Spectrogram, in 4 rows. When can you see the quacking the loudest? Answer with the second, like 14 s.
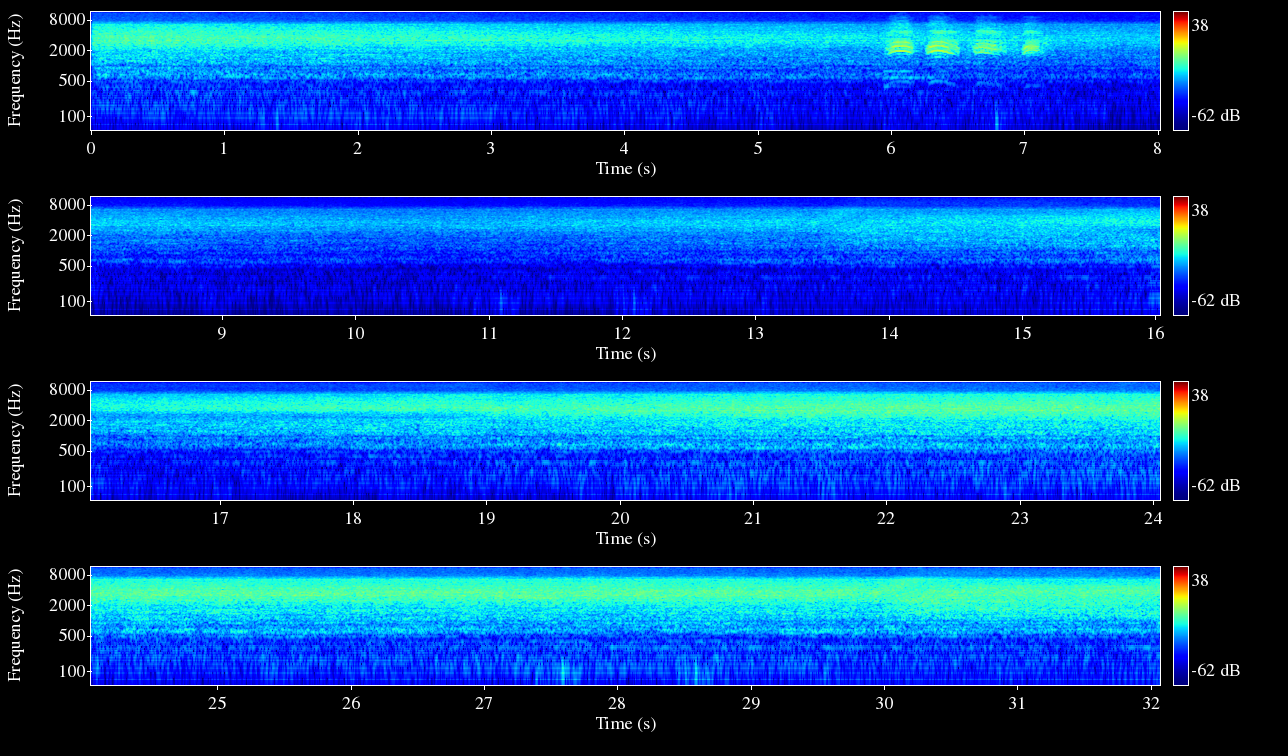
6 s.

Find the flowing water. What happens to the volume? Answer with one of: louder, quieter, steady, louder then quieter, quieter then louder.
quieter then louder.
